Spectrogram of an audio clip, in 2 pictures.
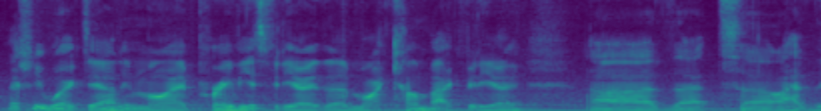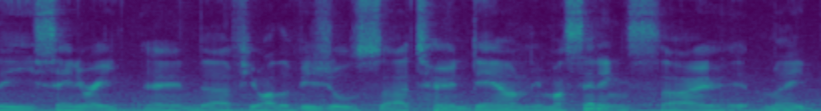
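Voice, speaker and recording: A lower-pitched man, nasal and stuffy from a head cold, talks his way through a flight simulator session. He rambles, fills gaps with "uh", and drifts off on side stories. There is a steady hiss of noise behind him. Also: normal speed, hardly any pauses. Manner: rambling, many "uh" fillers, easily sidetracked. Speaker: flight sim YouTuber. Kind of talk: casual gameplay commentary.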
